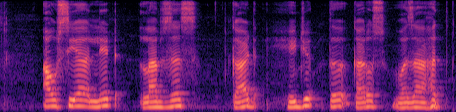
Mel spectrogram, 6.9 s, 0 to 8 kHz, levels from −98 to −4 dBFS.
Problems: none marked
